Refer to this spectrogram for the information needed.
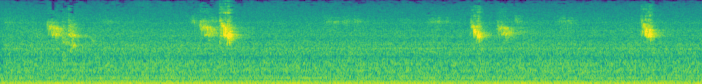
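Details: Pet sparrow calling back to its owner's whistle with sharp, high single chirps spaced irregularly a couple of seconds apart, with softer chirps in between and a low hum underneath.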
